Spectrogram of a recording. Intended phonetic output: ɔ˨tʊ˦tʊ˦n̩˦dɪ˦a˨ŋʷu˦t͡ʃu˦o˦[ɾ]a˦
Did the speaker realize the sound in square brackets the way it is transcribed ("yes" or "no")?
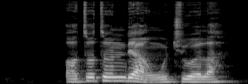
no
